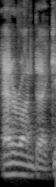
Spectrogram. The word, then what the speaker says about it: Adirondack: Did I say that right? Adirondack? I always mess it up. – Adirondack, yeah.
